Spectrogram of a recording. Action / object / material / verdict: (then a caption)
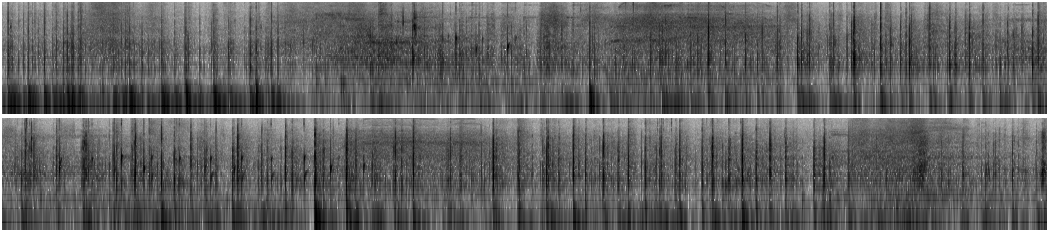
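tap / faux leather zippered case / faux leather / none. Fingertips tap quickly on the front face of a flat black faux leather zippered case held against the chest below the mic. The result is a dense, crackling patter of short, dry taps with very little ring, mostly low and thumpy, with heavier low thumps in the first second and a half.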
